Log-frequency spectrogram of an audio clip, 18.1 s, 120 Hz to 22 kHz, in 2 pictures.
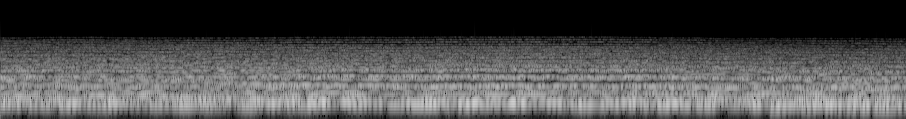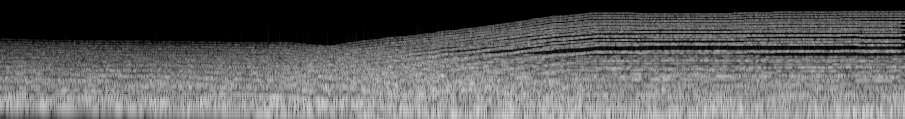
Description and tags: thx test 1
I first had a look at the original THX sound and tried to reproduce what I saw. The final chorus sounds bad because it's hand-drawn, so the right notes aren't hit plus the lines aren't straight so the pitches keep moving around a bit.
doodle, hand-drawn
